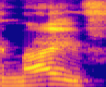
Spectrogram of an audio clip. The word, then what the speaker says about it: knife: अब और दो एग्जांपल और देता हूं, KNIFE, कनाइफ नहीं पढ़ना है, N से पहले K आया है तो K को आप साइलेंट रखिए, यानी कि इसको पढ़ना ही नहीं है। और NI को हम क्या पढ़ेंगे? नाई, और FE का उच्चारण फ करेंगे, नाइफ।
